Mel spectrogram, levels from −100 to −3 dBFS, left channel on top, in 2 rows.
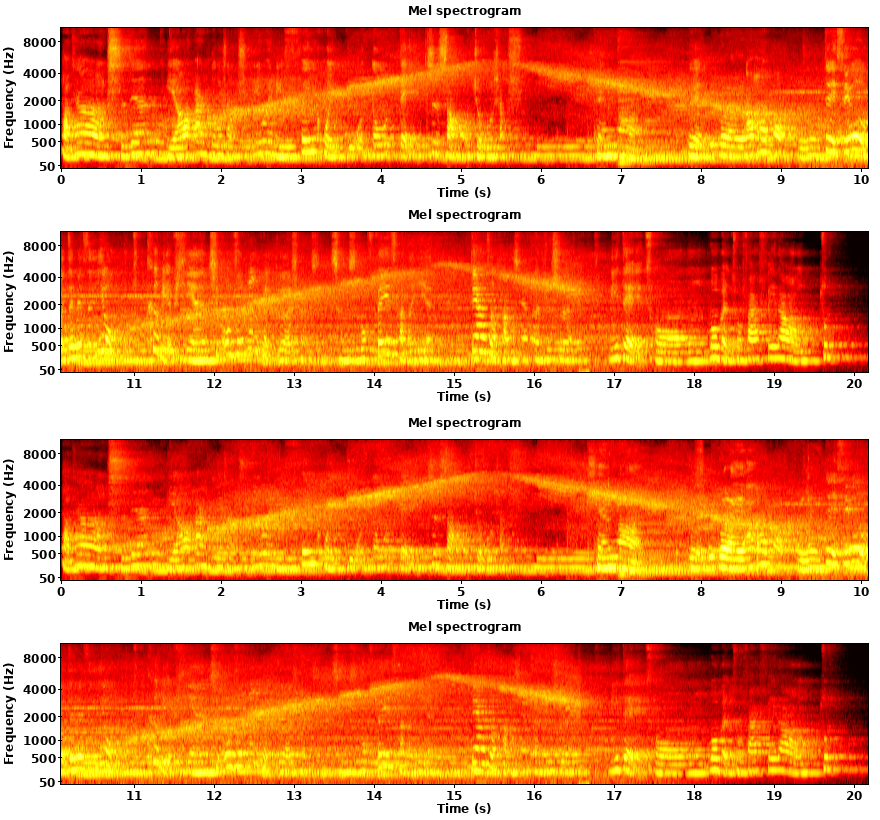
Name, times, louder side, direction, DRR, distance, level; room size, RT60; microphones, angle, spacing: voice 1, 0.0-5.8 6.7-6.9 7.8-8.1 8.5-9.1 9.5-16.6 16.9-19.7, left 2 dB, 50° left, 1.2 m, -28 dB
sound 1, 0.6-16.6, right 2 dB, 20° right, 1.0 m, -33 dB
voice 2, 6.6-7.3 7.9-8.7 9.2-9.5 15.1-15.4, right 5 dB, 60° right, 0.4 m, -26 dB
Acoustic guitar / Strum, 6.9-11.7, equal, 70° left, 2.4 m, -40 dB
sound 2, 8.6-18.4, equal, 10° left, 1.1 m, -41 dB
15.5 x 8.0 x 6.0 m
head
